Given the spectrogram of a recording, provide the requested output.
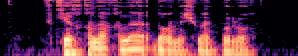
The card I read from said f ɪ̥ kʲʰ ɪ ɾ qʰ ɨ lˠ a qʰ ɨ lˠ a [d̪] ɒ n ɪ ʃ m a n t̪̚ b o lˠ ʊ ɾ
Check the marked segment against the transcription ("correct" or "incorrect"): correct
